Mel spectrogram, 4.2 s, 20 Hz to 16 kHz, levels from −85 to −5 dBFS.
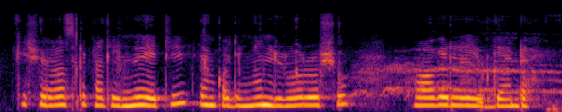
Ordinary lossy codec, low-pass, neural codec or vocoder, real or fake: AAC, 48 kbps; 9.9 kHz; vocoder, 22.05 kHz, 80 mel bands, WaveNeXt; fake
